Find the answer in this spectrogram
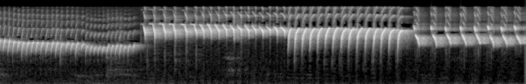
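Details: Nonstop canary song in trilled tours. A lower rolling trill gives way to a much higher rapid trill, then a run of quick downward-curving notes, all loud and clear.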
